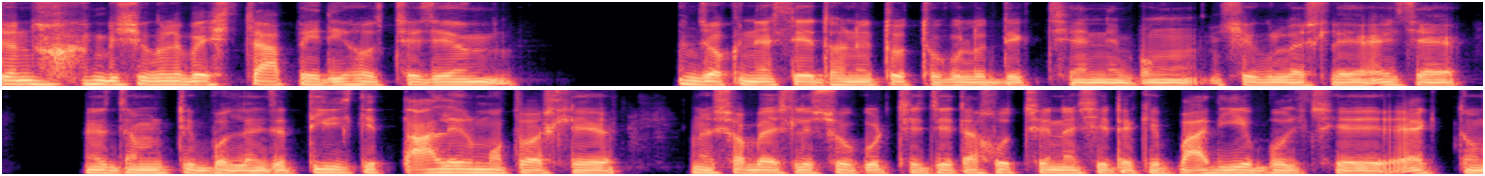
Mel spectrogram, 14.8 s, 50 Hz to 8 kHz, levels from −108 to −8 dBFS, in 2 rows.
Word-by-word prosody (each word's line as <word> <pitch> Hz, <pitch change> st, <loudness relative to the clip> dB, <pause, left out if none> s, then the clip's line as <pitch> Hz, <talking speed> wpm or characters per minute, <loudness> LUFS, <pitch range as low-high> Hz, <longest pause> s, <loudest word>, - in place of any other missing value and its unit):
জন্য 125 Hz, 0 st, +4 dB, 0.4 s
বিষয়গুলো 115 Hz, -1 st, +3 dB
বেশ 110 Hz, 0 st, +3 dB
চাপেরই 110 Hz, -2 st, +1 dB
হচ্ছে 100 Hz, -1 st, -1 dB
যে, -, -, +3 dB
উম 100 Hz, -, +3 dB, 1.1 s
যখন 110 Hz, 0 st, +2 dB
আসলে 105 Hz, +1 st, 0 dB
এ -, -, -4 dB
ধরনের 100 Hz, -2 st, +1 dB
তথ্যগুলো 95 Hz, -1 st, 0 dB
দেখছেন 90 Hz, 0 st, -2 dB
এবং 85 Hz, +1 st, -1 dB, 0.4 s
সেগুলো 95 Hz, -1 st, 0 dB
আসলে 95 Hz, +1 st, -2 dB, 0.2 s
এই 100 Hz, -, -1 dB
যে, 90 Hz, -, +1 dB, 0.7 s
আ -, -, +2 dB
যেমনটি 100 Hz, -1 st, 0 dB
বললেন 90 Hz, -1 st, +1 dB
যে, 95 Hz, -, +2 dB
তিলকে 105 Hz, -3 st, 0 dB, 0.2 s
তালের 110 Hz, +3 st, +3 dB
মতো 100 Hz, -1 st, -2 dB
আসলে, 95 Hz, +1 st, -1 dB, 0.7 s
সবাই 100 Hz, -1 st, +2 dB
আসলে 100 Hz, +1 st, 0 dB
শো -, -, +1 dB
করছে 95 Hz, -3 st, -2 dB
যেটা 95 Hz, 0 st, 0 dB
হচ্ছে 105 Hz, -1 st, -1 dB
না 95 Hz, -, +1 dB
সেটাকে -, -, -1 dB
বাড়িয়ে 95 Hz, +2 st, +2 dB
বলছে 90 Hz, -2 st, -2 dB, 0.4 s
একদম 95 Hz, +1 st, -4 dB
100 Hz, 150 wpm, -20 LUFS, 95-105 Hz, 1.1 s, জন্য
